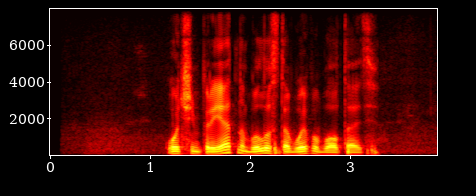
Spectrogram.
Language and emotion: Russian, positive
